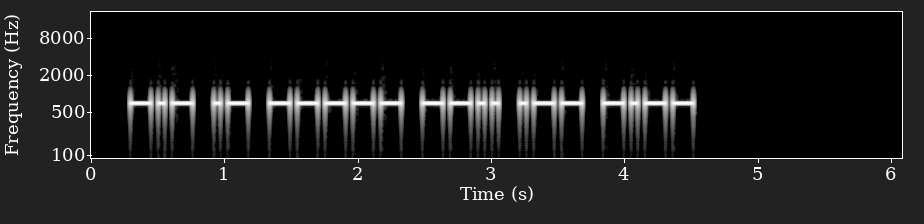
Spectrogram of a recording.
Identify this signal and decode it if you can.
Morse code, heard as a keyed tone, about 23 wpm, 700 Hz. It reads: KA0ZWY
